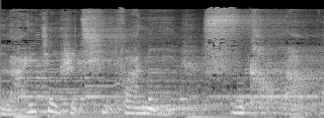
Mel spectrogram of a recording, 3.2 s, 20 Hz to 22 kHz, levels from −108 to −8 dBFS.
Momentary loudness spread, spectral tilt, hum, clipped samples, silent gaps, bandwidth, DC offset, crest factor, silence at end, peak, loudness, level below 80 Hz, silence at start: 5 LU; -4 dB/octave; none; under 0.1%; none; 17 kHz; under 0.1%; 14 dB; 0 s; -8 dBFS; -23 LUFS; -40 dBFS; 0 s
